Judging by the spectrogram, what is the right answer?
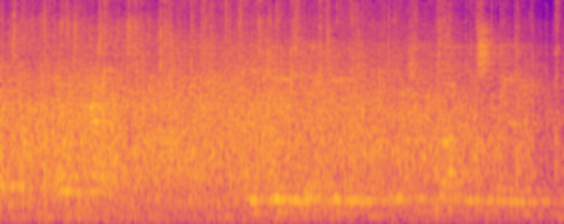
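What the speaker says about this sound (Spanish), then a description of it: "le damos un fuerte aplauso y la bienvenida al alcalde" A large community forum crowd applauds in welcome of the mayor, producing dense, sustained, loud clapping that holds steady and then tapers slightly at the end.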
